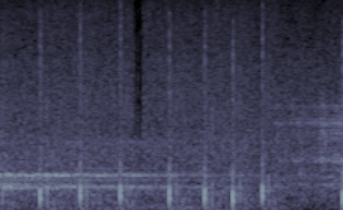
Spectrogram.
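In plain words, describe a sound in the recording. Footsteps thump steadily.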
